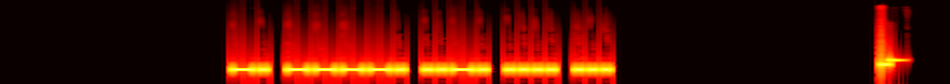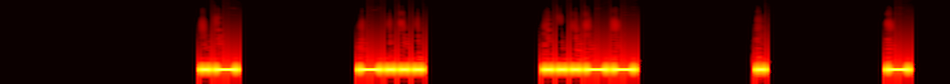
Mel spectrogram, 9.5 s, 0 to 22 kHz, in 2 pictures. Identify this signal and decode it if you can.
Morse code, heard as a keyed tone, about 36 wpm, spaced as for 18 wpm, 700 Hz. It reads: N9FHS AB3ET
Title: USA Call Signs - 5 Characters - 6x Character Spacing - 35wpm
